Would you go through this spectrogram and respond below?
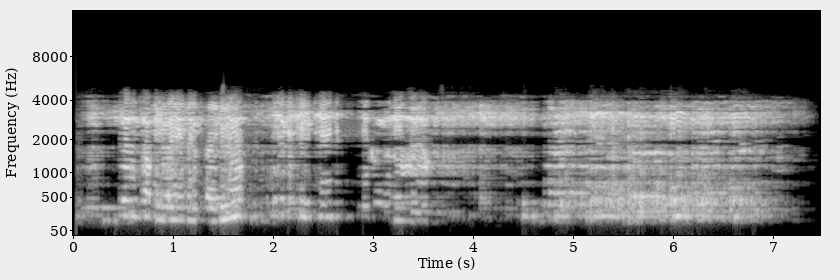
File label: Station ID; WAMF-AM Cleveland; Fall 1966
